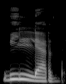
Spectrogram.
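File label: "биллярд" Komi, female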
